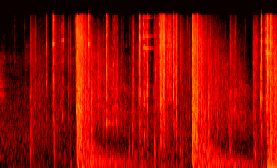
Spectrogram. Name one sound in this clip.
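A sniper rifle fires loud shots in a video game.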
